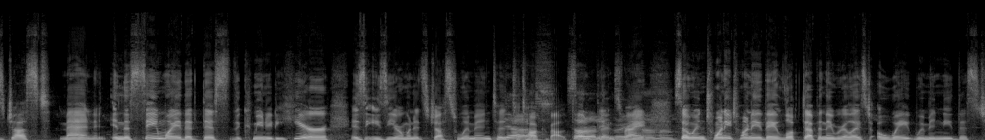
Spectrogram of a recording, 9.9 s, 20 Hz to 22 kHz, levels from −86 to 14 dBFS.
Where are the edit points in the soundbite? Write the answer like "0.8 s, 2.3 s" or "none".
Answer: none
